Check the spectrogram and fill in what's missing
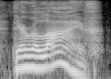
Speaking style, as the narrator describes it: Daphne sighed with relief

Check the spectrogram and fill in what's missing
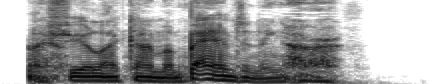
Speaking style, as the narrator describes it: Jake whispered, as if he were afraid Briar Rose might hear

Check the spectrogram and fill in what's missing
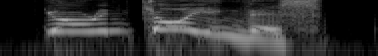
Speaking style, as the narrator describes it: Hart shouted

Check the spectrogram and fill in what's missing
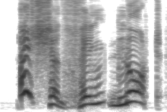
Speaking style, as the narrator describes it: said Professor McGonagall sharply

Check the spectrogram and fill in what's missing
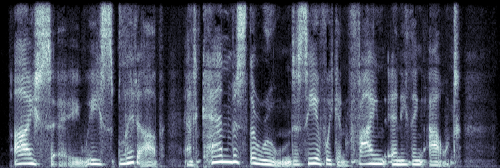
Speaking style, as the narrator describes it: Nans whispered

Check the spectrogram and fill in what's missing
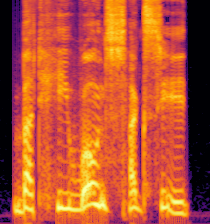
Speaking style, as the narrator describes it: sobbed Narcissa

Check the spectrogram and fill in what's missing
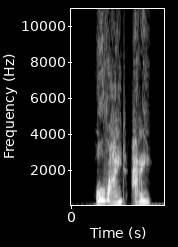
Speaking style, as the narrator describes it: Bagman whispered

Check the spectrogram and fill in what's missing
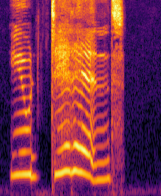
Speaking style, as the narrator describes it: moaned

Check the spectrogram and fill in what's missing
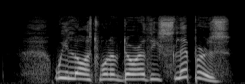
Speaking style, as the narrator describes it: Daphne cried

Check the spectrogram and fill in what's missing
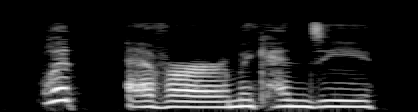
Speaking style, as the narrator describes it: I sighed

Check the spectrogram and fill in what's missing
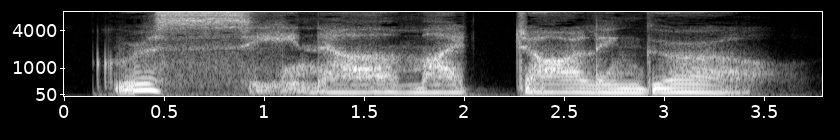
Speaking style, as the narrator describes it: said a whispery voice

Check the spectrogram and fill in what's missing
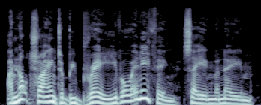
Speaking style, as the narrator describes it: said Harry

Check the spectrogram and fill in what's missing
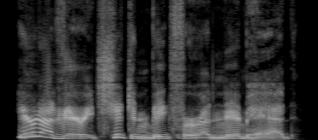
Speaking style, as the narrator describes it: the goblin grumbled

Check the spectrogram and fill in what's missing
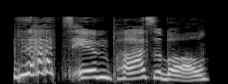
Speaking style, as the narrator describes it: the queen laughs

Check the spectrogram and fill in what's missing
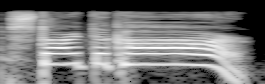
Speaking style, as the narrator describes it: Sabrina shouted as they sprinted

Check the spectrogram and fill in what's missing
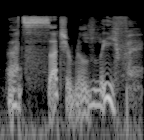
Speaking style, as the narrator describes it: murmured into my hair

